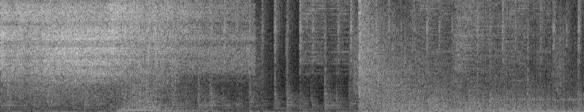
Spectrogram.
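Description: Dramatic TV-serial background score with sound effects: a rising whoosh, then a sudden boom about two and a half seconds in that carries on as dense, loud music.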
